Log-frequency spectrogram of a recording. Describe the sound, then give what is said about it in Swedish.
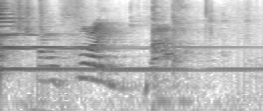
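A brief ringing clink of glass, with a sustained bright tone hanging under a voice that rises and falls, sounding like drinking glasses touched together in a toast. “Ja, skål.”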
